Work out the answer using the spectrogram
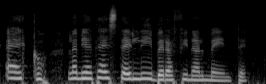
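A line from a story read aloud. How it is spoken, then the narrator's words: Joyful exclamation. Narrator (Italian): esclamò Alice gioiosa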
